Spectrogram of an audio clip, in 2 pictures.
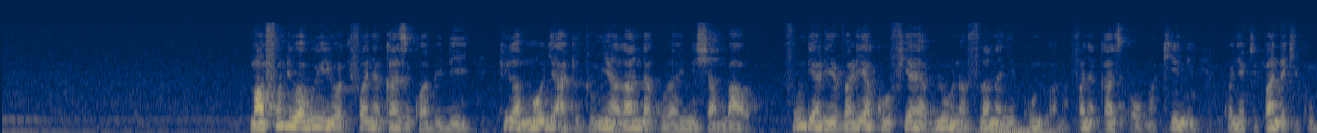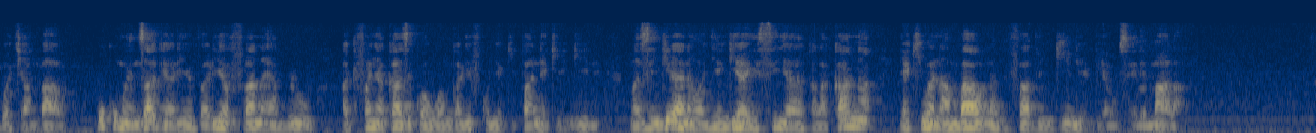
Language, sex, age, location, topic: Swahili, male, 25-35, Dar es Salaam, finance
